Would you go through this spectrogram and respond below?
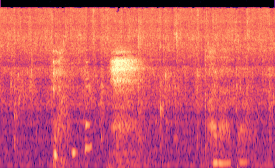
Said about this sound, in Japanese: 先端にシャワーを当てながら、根元の部分もお掃除していきますね。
